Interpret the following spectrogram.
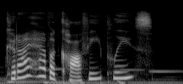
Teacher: Listen to the intonation. It goes up on have, then down on please.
